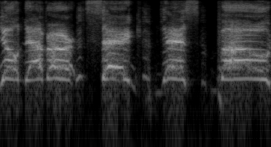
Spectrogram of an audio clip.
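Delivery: very high, very slow, drawn-out roaring scream. Comparing Rox to a Forrest Gump scene; imitating Lieutenant Dan screaming at God. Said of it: "just screaming at God".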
